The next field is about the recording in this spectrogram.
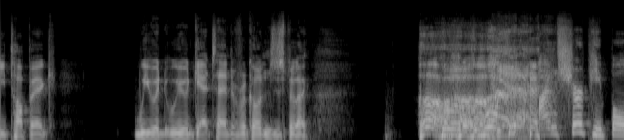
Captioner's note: exhausted exhale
